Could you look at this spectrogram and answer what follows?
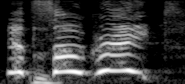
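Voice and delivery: high, loud gushing; excited. Real, not acted. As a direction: gush with delight. Gushing about Virgin's safety song.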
